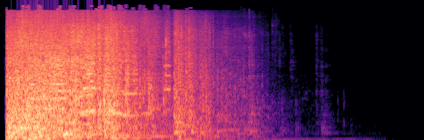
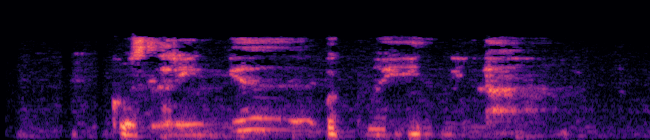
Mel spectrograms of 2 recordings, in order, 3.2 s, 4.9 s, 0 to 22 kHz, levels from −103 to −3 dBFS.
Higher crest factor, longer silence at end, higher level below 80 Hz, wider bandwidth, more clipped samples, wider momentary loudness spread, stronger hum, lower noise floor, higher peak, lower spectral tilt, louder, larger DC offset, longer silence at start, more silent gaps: second, 14 dB vs 24 dB; first, 1.6 s vs 0.9 s; first, -28 dBFS vs -70 dBFS; first, 19.5 kHz vs 7.6 kHz; first, 0.1% vs under 0.1%; about the same, 17 LU vs 15 LU; neither; about the same, -75 dBFS vs -74 dBFS; first, 0 dBFS vs -12 dBFS; about the same, -2.5 dB/octave vs -2.5 dB/octave; first, -8 LUFS vs -32 LUFS; neither; second, 0.05 s vs 0.85 s; neither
